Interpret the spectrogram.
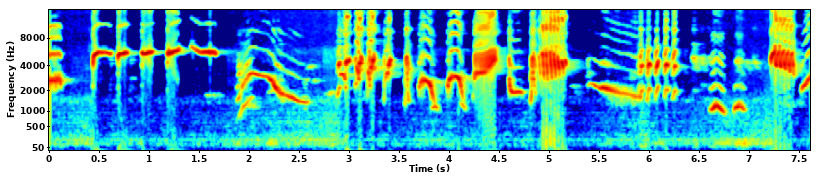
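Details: Caged-bird training song of an Asian pied starling in the morning: a row of repeated high whistles, a long descending slur, then fast chatter, harsh bursts and paired whistled notes.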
